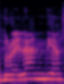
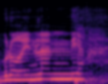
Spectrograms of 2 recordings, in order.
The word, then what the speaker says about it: Groenlandia: Bueno, aquí ya me han corregido en el chat que no se dice eh que no es Groelandia, sino Groenlandia.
